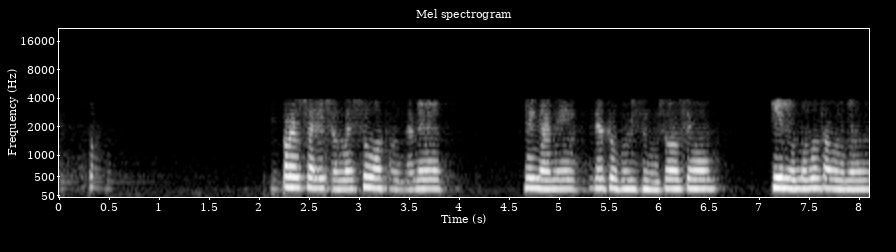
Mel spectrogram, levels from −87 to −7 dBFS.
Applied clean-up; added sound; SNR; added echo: neural mask model DeepFilterNet 3.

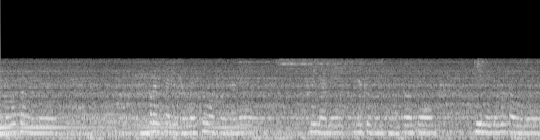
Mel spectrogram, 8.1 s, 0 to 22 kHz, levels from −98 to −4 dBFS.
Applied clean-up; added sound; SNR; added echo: none; Piano; 8 dB; reverberation time 0.4 s.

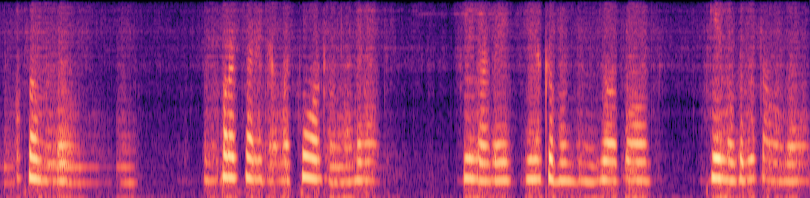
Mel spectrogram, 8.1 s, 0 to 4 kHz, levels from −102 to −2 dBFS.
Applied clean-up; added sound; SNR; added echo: neural separator model SepFormer WHAMR!.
